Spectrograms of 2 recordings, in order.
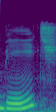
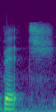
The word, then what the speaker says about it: beach: So, bitch와 beach 길게 발음해 주셔야 되는 거 잊지 마시고요.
